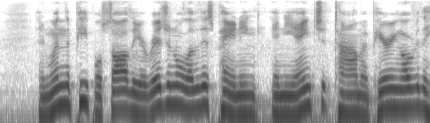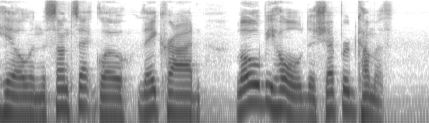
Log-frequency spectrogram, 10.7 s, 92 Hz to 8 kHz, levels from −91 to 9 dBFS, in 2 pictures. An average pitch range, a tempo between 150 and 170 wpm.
Yes: average, 4.4 semitones; average, 160 wpm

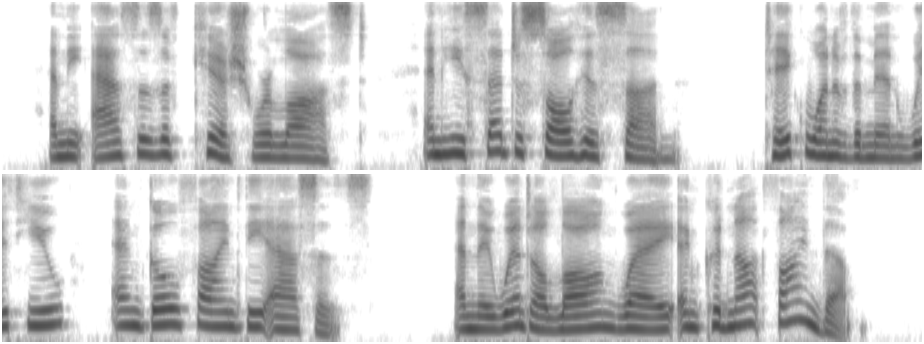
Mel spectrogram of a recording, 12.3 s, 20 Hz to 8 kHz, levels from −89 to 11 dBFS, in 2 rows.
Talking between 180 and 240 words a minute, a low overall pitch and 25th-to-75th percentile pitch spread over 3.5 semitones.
No: average, 190 wpm; high, 205 Hz; average, 4.2 semitones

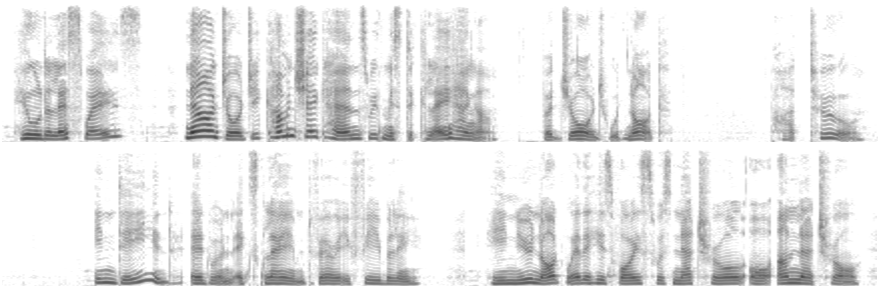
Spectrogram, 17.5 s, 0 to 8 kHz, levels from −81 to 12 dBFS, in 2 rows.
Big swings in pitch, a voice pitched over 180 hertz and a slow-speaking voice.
No: average, 4.8 semitones; high, 190 Hz; slow, 105 wpm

